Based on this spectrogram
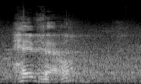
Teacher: Hevel, with the emphasis on the first syllable.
